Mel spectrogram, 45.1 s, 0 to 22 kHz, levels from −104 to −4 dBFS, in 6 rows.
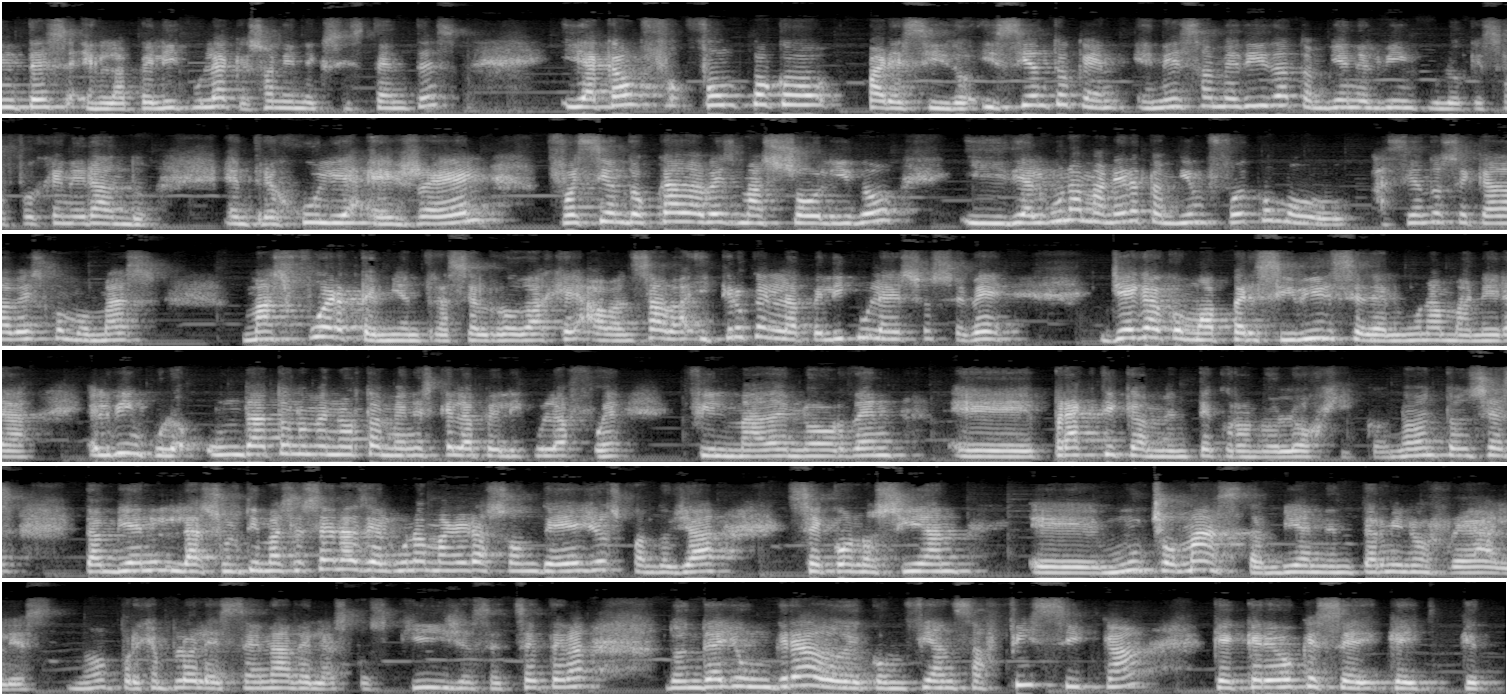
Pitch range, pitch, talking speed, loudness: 220-280 Hz, 250 Hz, 175 wpm, -21 LUFS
